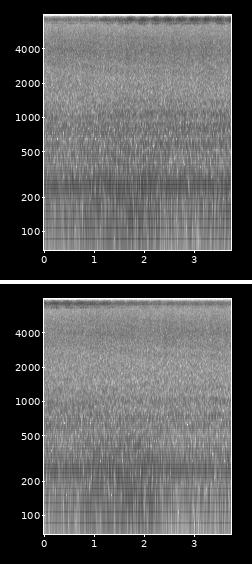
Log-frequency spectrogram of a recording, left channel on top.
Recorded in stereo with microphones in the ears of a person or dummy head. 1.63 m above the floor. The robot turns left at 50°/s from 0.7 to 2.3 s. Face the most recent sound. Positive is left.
turn(degrees=90)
